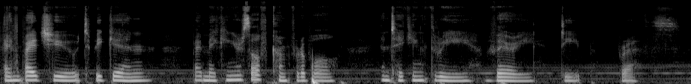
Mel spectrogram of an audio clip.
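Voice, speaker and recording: A woman leads a guided meditation in a fairly low, mellow voice with a noticeable creak. Her delivery is gentle and reflective, with space left between phrases, as a worship leader would give it. Soft music plays faintly behind her. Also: level tone, unhurried.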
